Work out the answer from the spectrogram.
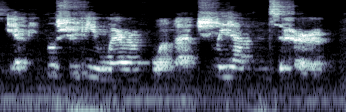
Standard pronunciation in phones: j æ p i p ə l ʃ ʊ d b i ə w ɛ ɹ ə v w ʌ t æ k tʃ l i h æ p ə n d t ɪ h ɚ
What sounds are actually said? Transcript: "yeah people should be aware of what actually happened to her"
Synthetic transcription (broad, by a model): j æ p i p l ʃ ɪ d b i ə w ɛ ɹ ə v w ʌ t æ k tʃ l i h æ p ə n t ɪ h ɚ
